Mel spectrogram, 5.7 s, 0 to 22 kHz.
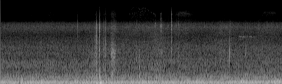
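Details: Toyota Vios after ECT (coolant temperature) sensor replacement: low, even idle rumble with no misses or surging, only light handling clicks nearby; the faulty sensor had falsely signalled a cold engine, making rpm rise on its own to about 2000.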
